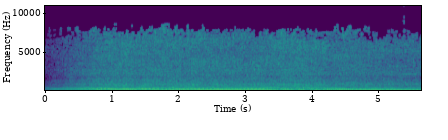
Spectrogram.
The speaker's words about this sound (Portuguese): Tá aí, ó, o ronco do Porsche para mim é uma música, aliás, uma sinfonia muito bonita, porque o barulho realmente destaca.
